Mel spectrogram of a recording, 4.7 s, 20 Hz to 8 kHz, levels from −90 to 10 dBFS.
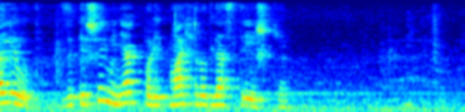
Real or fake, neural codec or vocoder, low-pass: real; none; 7.2 kHz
